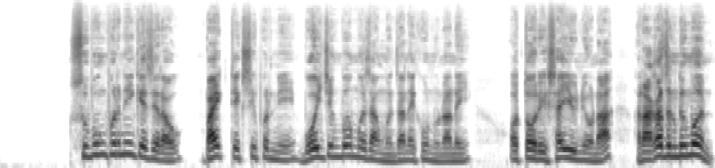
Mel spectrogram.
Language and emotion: Bodo, angry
